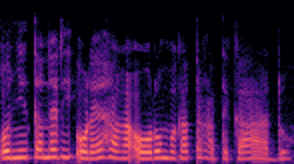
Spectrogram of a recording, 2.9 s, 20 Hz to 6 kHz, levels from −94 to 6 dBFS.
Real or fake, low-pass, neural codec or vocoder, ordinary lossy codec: real; 5.4 kHz; none; none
